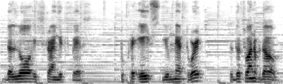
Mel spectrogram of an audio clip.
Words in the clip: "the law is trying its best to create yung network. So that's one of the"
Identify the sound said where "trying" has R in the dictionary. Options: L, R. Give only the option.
R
